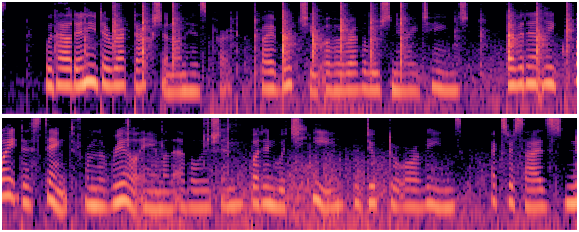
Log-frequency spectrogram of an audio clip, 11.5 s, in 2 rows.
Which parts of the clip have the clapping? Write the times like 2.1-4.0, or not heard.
0.0-1.8, 2.5-4.1, 4.8-5.8.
